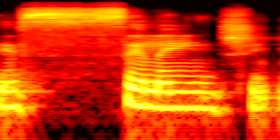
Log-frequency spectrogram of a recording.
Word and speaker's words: excelente: Or it can sound like S, excelente, excelente, or like a Z, exame, exame.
